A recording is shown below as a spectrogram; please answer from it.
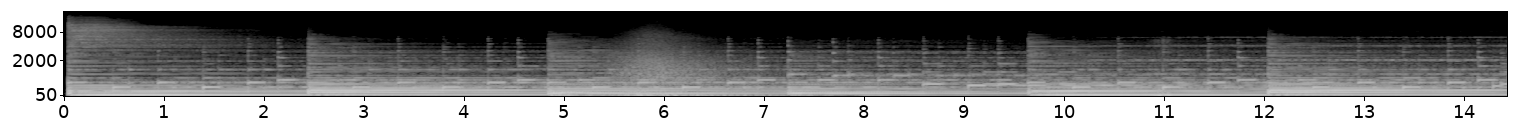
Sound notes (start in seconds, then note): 0.1 gentle electronic music; 5.0 letters whooshing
